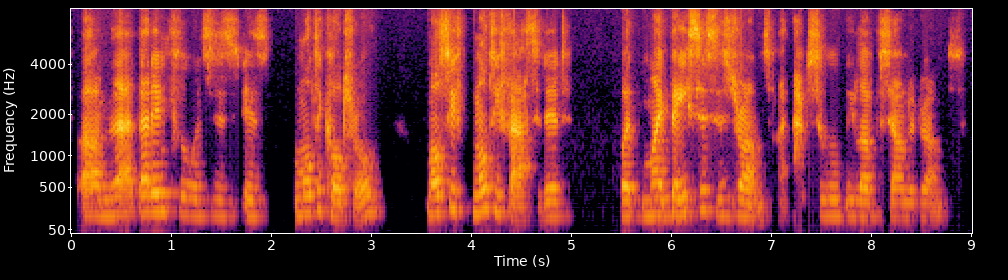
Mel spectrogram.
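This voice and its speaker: A woman's voice: on the low side, fairly even intonation, normal speed, a little hiss or hum. Bahamian woman telling stories, lo-fi. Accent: Bahamian with American touches. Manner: warm storytelling, laughs often, many restarts. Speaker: guest singer. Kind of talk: casual interview.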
